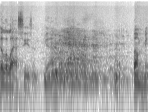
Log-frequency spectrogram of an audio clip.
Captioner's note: laughter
